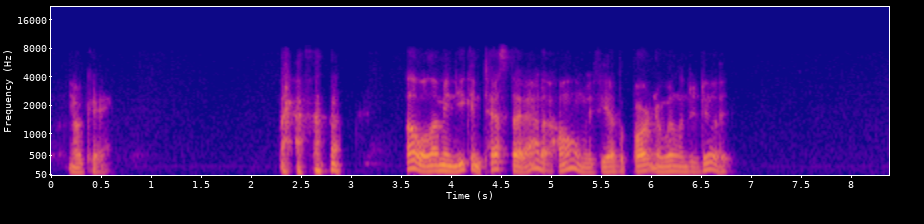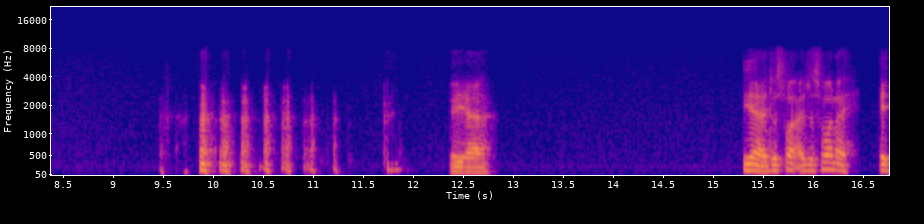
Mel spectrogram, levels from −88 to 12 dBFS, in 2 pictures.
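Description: Four brief scraps of a delayed copy of the speech sit behind the main sound. They fall at 0.07 to 0.14 s, 3.16 to 3.20 s, 9.62 to 9.66 s and 11.85 to 11.90 s. Each lags the original by 153 ms. They are very faint, far below the speech. The likely cause is an echo leak. A loudspeaker at one end played the call into its own microphone. The echo canceller missed these short pieces, and they were sent back.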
